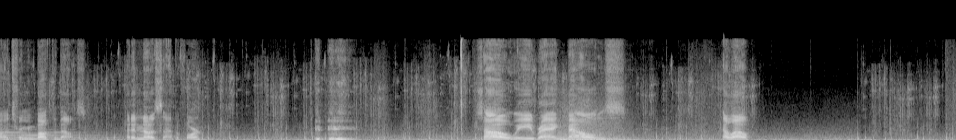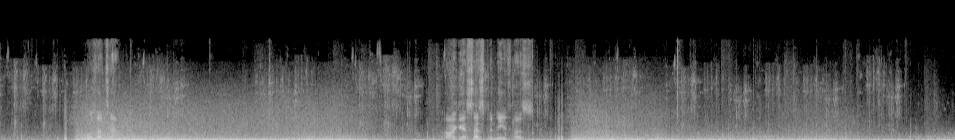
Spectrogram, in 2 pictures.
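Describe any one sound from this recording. Heavy armoured footsteps run over stone.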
